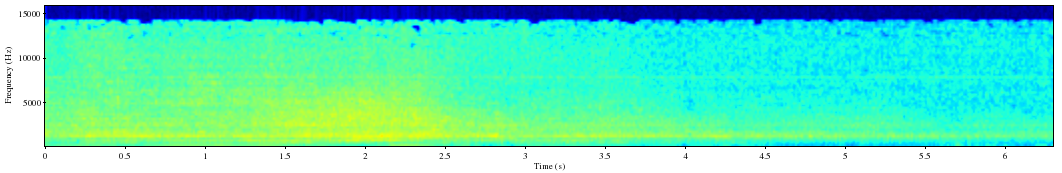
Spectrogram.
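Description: Lotus Elise four-cylinder engine accelerating away, its pitch rising steadily for about two and a half seconds. The pitch drops at a gear change, then the engine pulls on more steadily and fades as the car recedes.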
